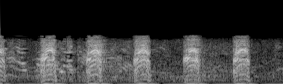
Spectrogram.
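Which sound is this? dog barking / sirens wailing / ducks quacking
ducks quacking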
